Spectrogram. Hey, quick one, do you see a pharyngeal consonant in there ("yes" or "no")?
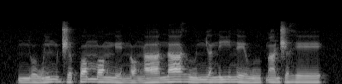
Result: no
